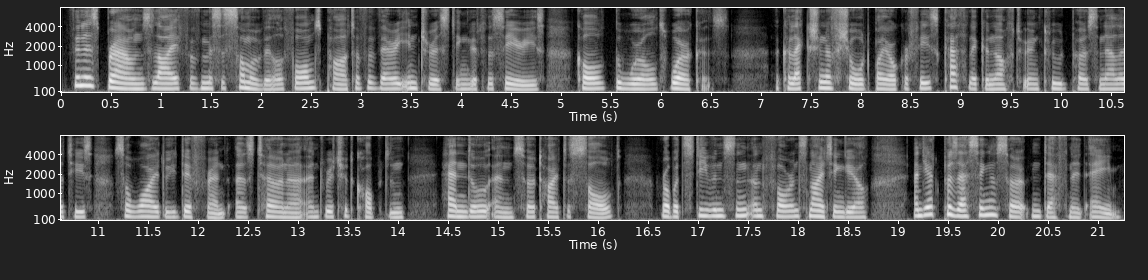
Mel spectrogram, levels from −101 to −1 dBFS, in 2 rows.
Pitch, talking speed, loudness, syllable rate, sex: 185 Hz, 145 wpm, -20 LUFS, 5.5 syllables/s, female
